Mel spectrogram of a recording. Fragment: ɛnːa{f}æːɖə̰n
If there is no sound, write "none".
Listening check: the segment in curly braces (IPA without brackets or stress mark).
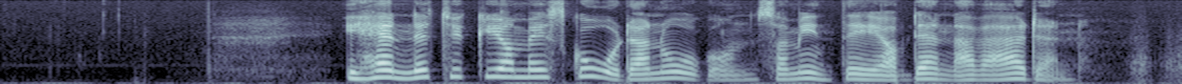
v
